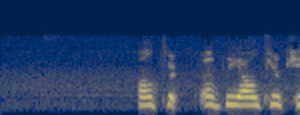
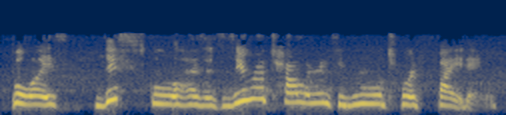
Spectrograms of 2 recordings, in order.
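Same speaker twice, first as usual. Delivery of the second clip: firm, louder reproach with a tinge of disappointment; louder, mildly scolding school principal; reproachful principal; 3 semitones higher, 7 dB louder than usual. A narrator's reading. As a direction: lay down the rule to the boys. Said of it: "with a tinge of reproach in her voice".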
